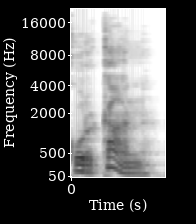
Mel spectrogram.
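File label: "turkey", Romanian; gcompris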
